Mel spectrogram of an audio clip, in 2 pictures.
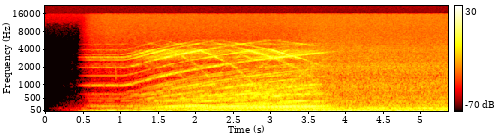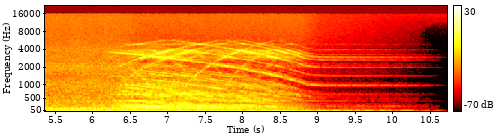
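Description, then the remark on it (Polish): A Volkswagen ID.3 electric car's artificial pedestrian warning sound, played when pulling away, driving at up to 30 km/h and reversing: a synthetic humming whine that glides in pitch, swells and holds steady for several seconds, then fades away. Fairly loud, with no voices. “posłuchajmy teraz e, sztucznego odgłosu podczas ruszania z miejsca, właśnie samochodu elektrycznego, jazdy z prędkością do 30 km na godzinę, mm, jak również w czasie jazdy na wstecznym biegu i mowa tutaj o odgłosie, jaki wydaje Volkswagen ID3.”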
